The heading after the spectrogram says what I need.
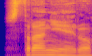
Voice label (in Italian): "Straniero", Italian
